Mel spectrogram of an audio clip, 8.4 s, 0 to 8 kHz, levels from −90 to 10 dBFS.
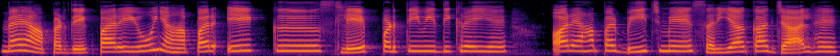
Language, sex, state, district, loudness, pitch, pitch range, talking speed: Hindi, female, Goa, North and South Goa, -17 LUFS, 265 Hz, 245-280 Hz, 180 wpm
